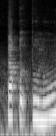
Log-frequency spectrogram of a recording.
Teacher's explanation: تقتلو میں قاف کو ہم قلقلہ کریں گے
